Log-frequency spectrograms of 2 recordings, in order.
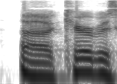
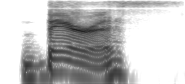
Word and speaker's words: Cabarrus: Caribas County is a perfect example of what we're fighting for.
